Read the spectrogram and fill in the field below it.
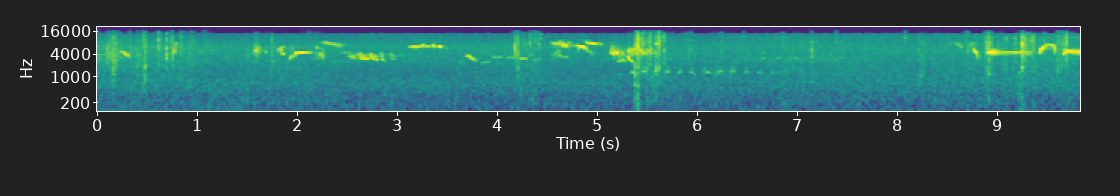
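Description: Waves wash gently onto a shore.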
